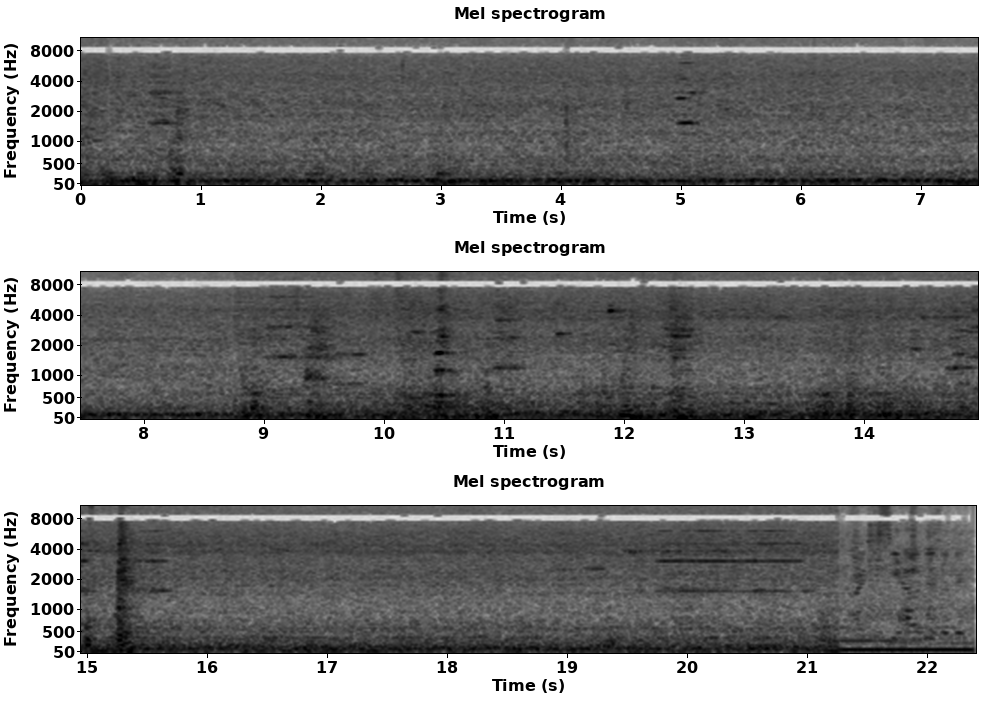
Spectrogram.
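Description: Interior noise of a moving FrontRunner commuter rail car: a steady low rumble with occasional clicks and knocks from the wheels on the track. Near the end it changes abruptly to a steady low hum of a train standing at a platform.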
